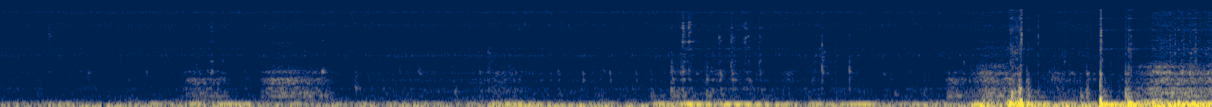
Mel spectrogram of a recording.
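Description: Muffled low rumble of water moving around a GoPro in its waterproof housing underwater, with brief bubbly gurgles about a second in and a cluster of knocks and splashes near the end.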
